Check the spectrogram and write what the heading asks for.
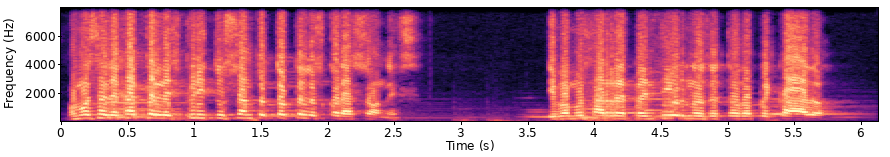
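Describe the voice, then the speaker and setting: High-voiced pastor preaching over music. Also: male voice, brisk, rough recording. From Mexico. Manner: impassioned preaching, often shouting to the congregation. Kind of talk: sermon. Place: church sanctuary.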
